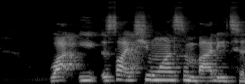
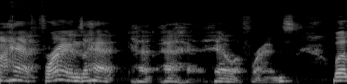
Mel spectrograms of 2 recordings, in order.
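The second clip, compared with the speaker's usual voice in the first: usual speaking voice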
